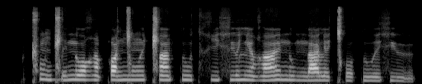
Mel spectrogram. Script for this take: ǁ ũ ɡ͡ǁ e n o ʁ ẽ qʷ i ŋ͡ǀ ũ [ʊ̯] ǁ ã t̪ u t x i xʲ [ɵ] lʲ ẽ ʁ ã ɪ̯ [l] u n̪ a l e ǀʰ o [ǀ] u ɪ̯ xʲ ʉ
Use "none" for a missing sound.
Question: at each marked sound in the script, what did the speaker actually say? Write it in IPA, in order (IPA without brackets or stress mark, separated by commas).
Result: ɪ̯, ɵ, n, t̪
